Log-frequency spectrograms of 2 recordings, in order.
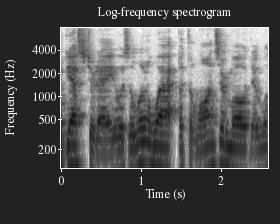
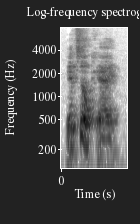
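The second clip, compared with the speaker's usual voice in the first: soothing the dog. Real, not acted.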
